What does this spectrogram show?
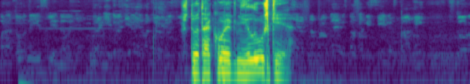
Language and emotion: Russian, neutral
